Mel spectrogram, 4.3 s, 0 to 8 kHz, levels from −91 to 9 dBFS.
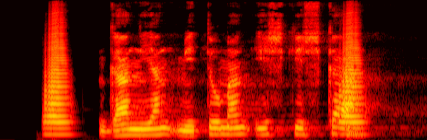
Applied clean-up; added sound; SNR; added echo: none; Brass instrument; -2 dB; reverberation time 0.8 s.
